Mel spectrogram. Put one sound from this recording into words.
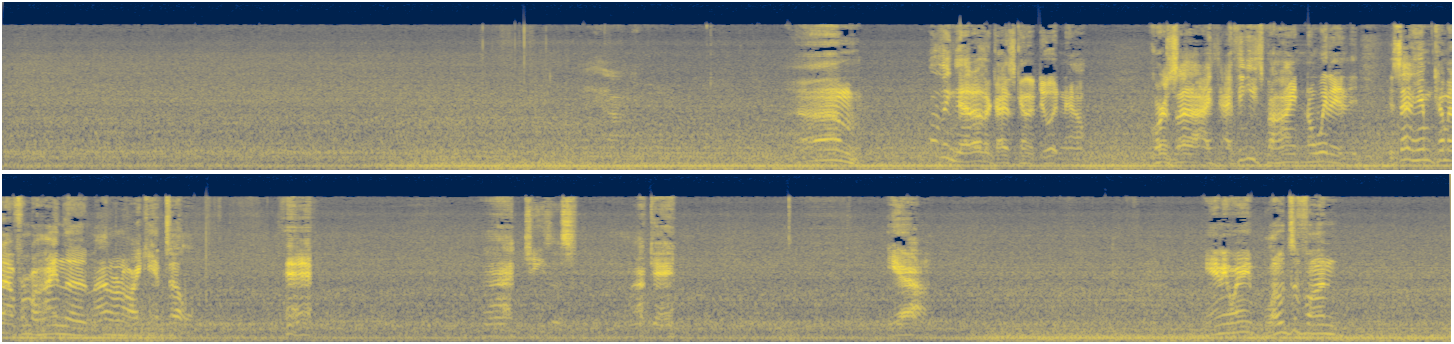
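A car engine hums steadily while driving, growing louder at times.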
